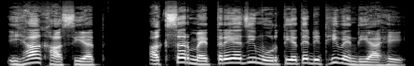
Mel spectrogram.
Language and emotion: Sindhi, neutral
